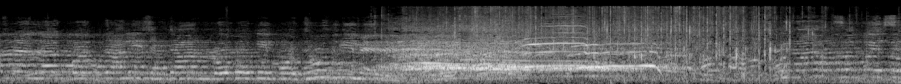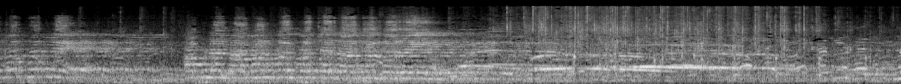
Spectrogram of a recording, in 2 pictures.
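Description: A crowd chants slogans loudly outdoors.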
